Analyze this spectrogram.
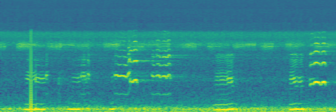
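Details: Peregrine falcon chick and mother at a nest watched by a falcon camera in Orange, Australia: scattered short harmonic calls, some rising and some falling, over a steady electrical hum and low rumble.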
